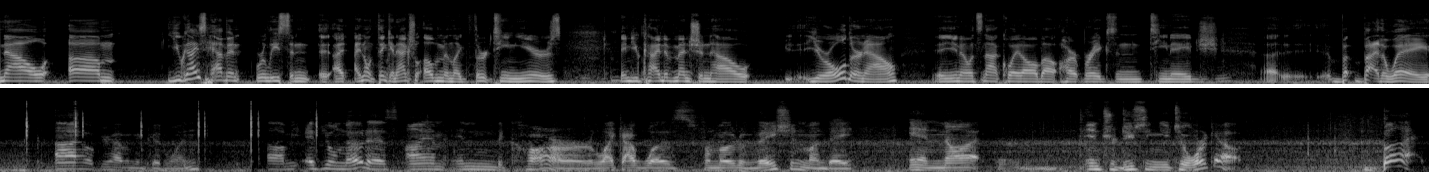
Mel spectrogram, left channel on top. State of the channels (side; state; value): both; different; correlation 0.01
